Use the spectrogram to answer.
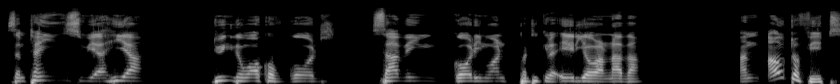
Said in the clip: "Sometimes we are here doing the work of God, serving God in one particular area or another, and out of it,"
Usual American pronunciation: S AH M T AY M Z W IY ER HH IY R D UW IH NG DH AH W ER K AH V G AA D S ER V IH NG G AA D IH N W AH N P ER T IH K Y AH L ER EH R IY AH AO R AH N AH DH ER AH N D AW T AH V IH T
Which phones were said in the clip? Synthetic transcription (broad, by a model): S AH M T AY M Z W IY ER HH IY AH D UW IH NG DH AH W ER K AH V G AA D S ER V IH NG G AA D IH N W AH N P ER T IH K Y L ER EH R IY AH AO R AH N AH DH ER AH N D AW T AH V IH T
